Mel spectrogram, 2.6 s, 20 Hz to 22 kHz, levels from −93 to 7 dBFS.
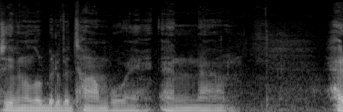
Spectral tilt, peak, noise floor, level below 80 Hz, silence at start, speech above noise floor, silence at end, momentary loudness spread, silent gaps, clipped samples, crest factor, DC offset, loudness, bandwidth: -8 dB/octave; -10 dBFS; -53 dBFS; -40 dBFS; 0 s; 25 dB; 0 s; 15 LU; none; under 0.1%; 20 dB; under 0.1%; -30 LUFS; 10.5 kHz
